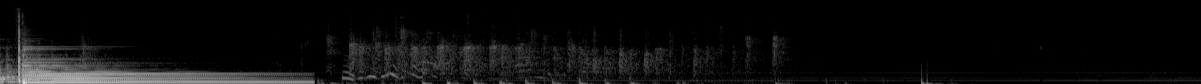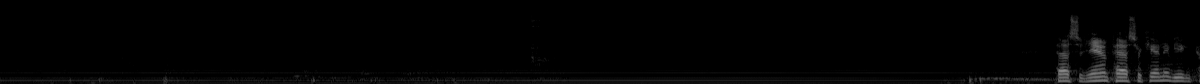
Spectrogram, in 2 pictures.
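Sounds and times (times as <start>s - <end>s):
faint mains hum: 0.7s - 24.0s
audience clapping: 3.0s - 8.4s.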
